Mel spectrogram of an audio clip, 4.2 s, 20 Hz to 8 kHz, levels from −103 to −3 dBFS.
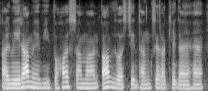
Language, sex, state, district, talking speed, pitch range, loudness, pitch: Hindi, male, Jharkhand, Garhwa, 160 wpm, 125-140 Hz, -19 LUFS, 135 Hz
